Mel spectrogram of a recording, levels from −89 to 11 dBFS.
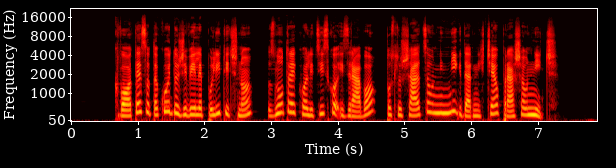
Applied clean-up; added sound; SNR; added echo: neural mask model DeepFilterNet 3.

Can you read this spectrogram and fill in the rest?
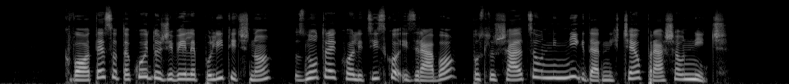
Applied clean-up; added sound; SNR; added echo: none; none; none; none.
